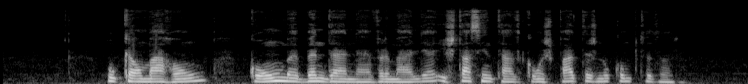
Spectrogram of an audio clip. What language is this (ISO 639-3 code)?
por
